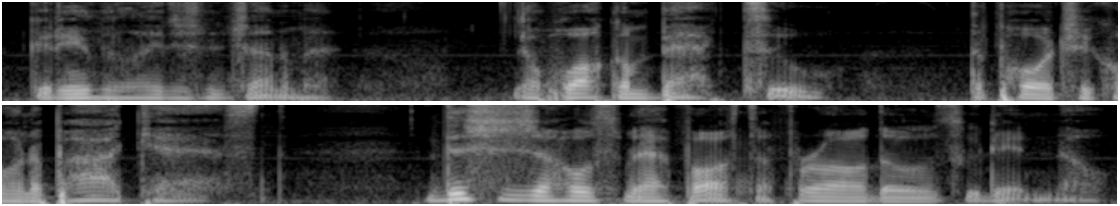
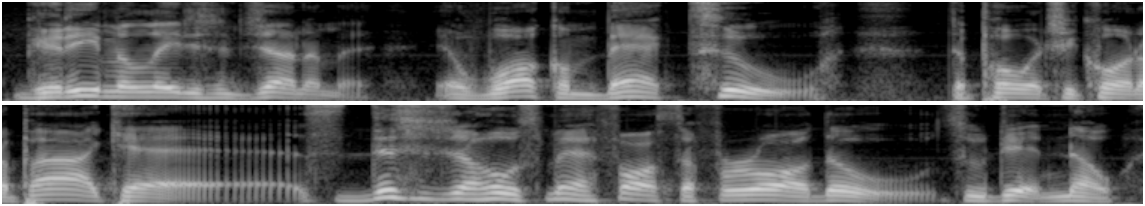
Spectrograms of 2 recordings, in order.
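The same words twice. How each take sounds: First: It is said in an unsure, hesitant way. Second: It is said in a confident, assured way.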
